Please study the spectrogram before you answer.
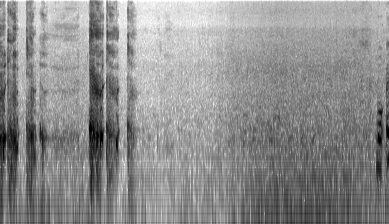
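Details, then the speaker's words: Adult with a hoarse voice at the seaside: a short run of dry, throaty coughs and throat clearing, followed by soft outdoor noise. "alors si ma voix est un peu foutu et que je tousse moment vous voilà ne m'en voulez pas"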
